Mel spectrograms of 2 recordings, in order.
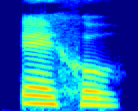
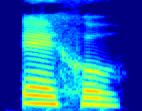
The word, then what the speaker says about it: έχω: echun pro tip Pronounce chi like a soft k h. Forms with rhythm. Clap lightly and say it with me. Rhythm makes memory sticky. echo I have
